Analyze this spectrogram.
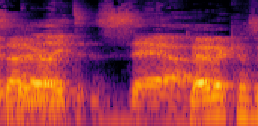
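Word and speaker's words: Zi-A: Oh, I thought it was Zia. That's what we all thought, but apparently it's Satellite Zia.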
